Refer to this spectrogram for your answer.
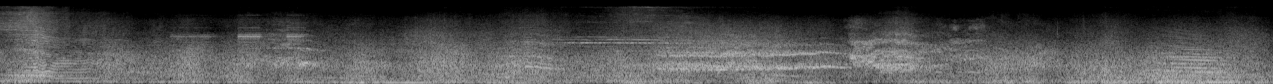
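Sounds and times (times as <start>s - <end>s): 
passing highway traffic roar: 0.0s - 12.7s
cars braking hard on a highway: 1.6s - 12.7s
car tires screeching in skids on a highway: 1.8s - 12.5s.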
